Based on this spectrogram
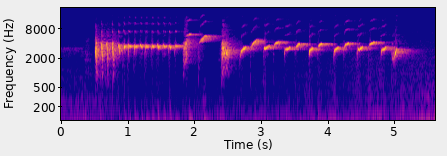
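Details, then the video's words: Banyuwangi greater green leafbird master song, mixed with bebeci for stirring excitement. A buzzy sustained trill opens, followed by a sharp high note and a quick series of rising-falling whistled phrases repeated several times. "MASTERAN CUCAK IJO UNTUK MENAIKAN EMOSI"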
